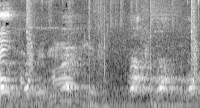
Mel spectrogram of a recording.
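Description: A dog whining and yipping in short bursts, mixed with quiet voices.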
